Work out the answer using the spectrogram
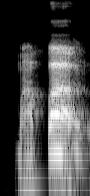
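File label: "mapar", Malay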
